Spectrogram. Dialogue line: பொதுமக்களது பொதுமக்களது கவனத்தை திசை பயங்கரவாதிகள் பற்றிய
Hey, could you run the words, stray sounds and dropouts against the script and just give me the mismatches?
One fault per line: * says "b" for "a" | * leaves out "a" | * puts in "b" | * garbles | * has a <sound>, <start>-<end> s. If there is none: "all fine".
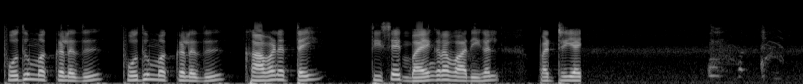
* has a cough, 7.1-7.9 s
